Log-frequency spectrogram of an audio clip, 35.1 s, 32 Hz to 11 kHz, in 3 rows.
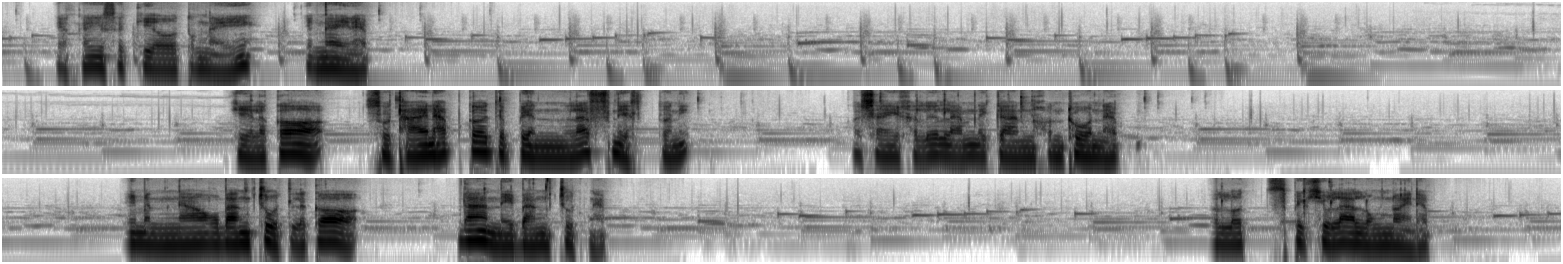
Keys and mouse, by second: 9.9 a, 17.8 shift+a, 22.1-35.0 middle drag.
